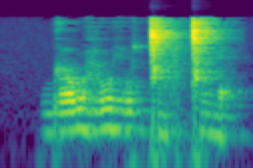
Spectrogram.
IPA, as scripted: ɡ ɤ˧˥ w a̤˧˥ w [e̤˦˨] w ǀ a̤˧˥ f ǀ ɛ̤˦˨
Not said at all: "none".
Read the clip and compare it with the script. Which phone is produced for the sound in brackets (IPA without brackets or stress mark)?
e̤˦˨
